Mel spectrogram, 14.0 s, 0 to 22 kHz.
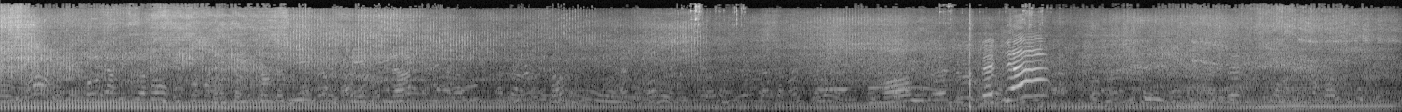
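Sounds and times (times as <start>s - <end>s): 
crowd chatter: 0.0s - 14.0s
racing ride-on lawn mower engines droning: 0.0s - 14.0s.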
